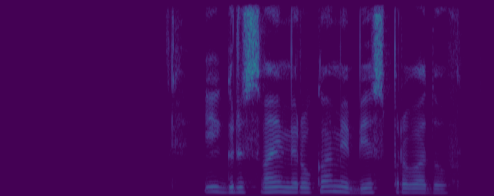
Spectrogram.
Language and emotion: Russian, neutral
